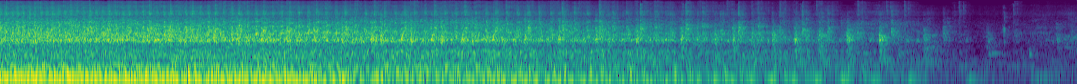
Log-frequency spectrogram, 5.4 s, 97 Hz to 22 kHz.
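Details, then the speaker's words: Ford 3000 diesel tractor: revs up and down with uneven, stumbling beats, misfiring from about 1600 rpm, fine at low revs; no pump adjustment found, tight valves suggested, not yet checked. "it's not bad at low revs but when it gets to higher revs i couldn't even miss firing and there's something not quite right"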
